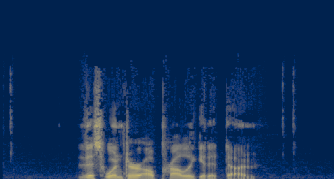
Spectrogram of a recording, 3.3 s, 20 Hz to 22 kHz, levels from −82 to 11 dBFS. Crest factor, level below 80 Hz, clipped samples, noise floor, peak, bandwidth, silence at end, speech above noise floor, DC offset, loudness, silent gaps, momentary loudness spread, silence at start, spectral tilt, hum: 18 dB; -58 dBFS; under 0.1%; -63 dBFS; -2 dBFS; 14 kHz; 0.8 s; 46 dB; under 0.1%; -17 LUFS; none; 9 LU; 0.8 s; -3 dB/octave; none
